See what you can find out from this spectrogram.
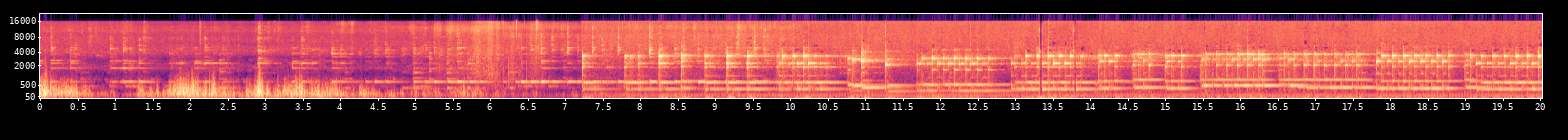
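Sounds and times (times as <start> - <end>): low rustling noise: 0.0 - 19.9
animal bells clonking: 0.0 - 20.0
marimba music: 5.3 - 20.0.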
